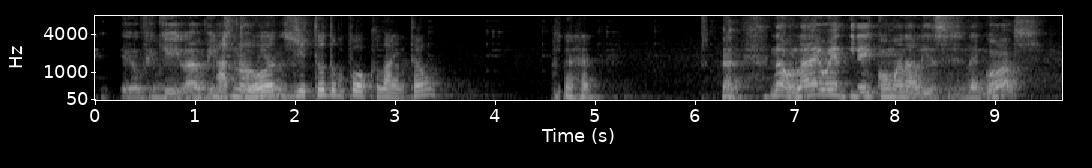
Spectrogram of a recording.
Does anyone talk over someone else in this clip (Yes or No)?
Yes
